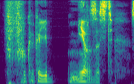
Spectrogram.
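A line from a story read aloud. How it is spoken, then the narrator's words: Disgusted exhale. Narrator (Russian): с отвращением выдохнул Рекс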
